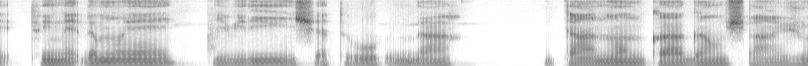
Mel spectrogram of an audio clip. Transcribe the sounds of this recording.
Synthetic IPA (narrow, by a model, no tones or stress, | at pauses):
twiːneɗemwe | iβiɾieʃa̰tṵna | itaːnomukaɡamuʃaːɲʒu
